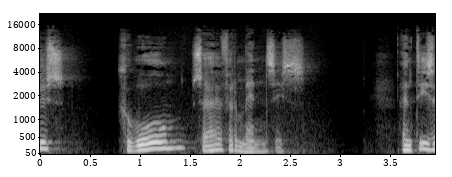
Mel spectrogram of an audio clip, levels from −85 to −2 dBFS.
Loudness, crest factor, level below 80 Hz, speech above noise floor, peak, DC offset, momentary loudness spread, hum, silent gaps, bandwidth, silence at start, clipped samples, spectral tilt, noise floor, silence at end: -22 LUFS; 20 dB; -60 dBFS; 45 dB; -4 dBFS; under 0.1%; 10 LU; none; none; 15 kHz; 0 s; under 0.1%; -4 dB/octave; -67 dBFS; 0 s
